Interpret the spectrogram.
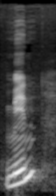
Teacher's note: اب دیکھیں نون ساکن آگے حمزہ آ گیا، ہم غنہ نہیں کر رہے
